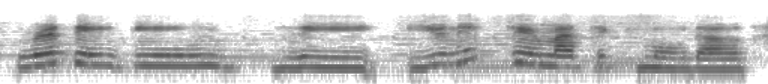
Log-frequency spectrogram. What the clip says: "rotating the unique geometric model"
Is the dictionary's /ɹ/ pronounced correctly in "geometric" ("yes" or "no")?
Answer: no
